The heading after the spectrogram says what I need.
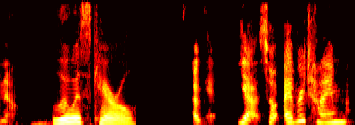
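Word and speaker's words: Lewis Carroll: I actually never had to say his name Louis Coro Carol I'm so sorry I am saying his name wrong I'll do a voiceover correct pronunciation right now Louis Carrol okay yeah so every time I want to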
